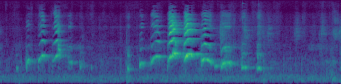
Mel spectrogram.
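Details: Puppies under three weeks old crying indoors, overlapping high whimpers and squeals with stacked harmonics, rising then falling, several voices calling in quick bursts with short pauses.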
